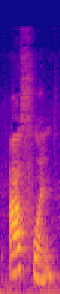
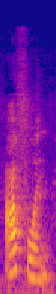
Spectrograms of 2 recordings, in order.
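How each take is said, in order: Both takes have the same delivery.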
